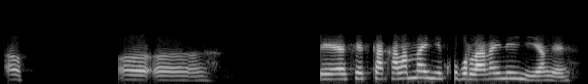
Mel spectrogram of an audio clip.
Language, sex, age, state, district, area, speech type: Bodo, female, 45-60, Assam, Kokrajhar, rural, conversation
